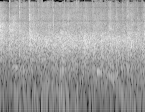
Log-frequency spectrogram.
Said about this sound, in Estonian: Et, aitäh! Teeme aplausi neile siis ka!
